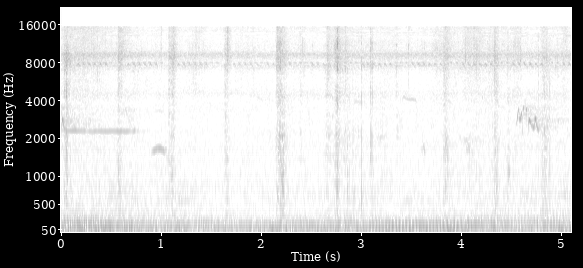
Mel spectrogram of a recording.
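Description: Faint, irregular knocks of hand hoes chopping into soft soil, about one every half second to a second, over a low outdoor rumble. Two brief faint bird chirps, one about a second in and one near the end.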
